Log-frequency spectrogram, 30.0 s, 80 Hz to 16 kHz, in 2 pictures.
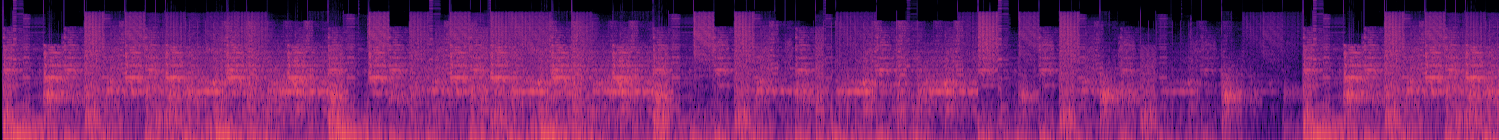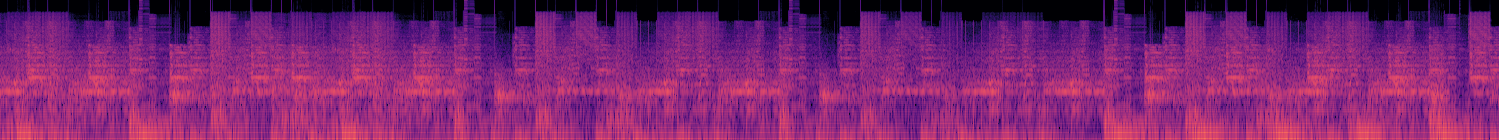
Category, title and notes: Music > Multiple instruments
Short Track #3236 (Industraumatic)
Ambient, Cyberpunk, Games, Horror, Industrial, Noise, Sci-fi, Soundtrack, Underground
